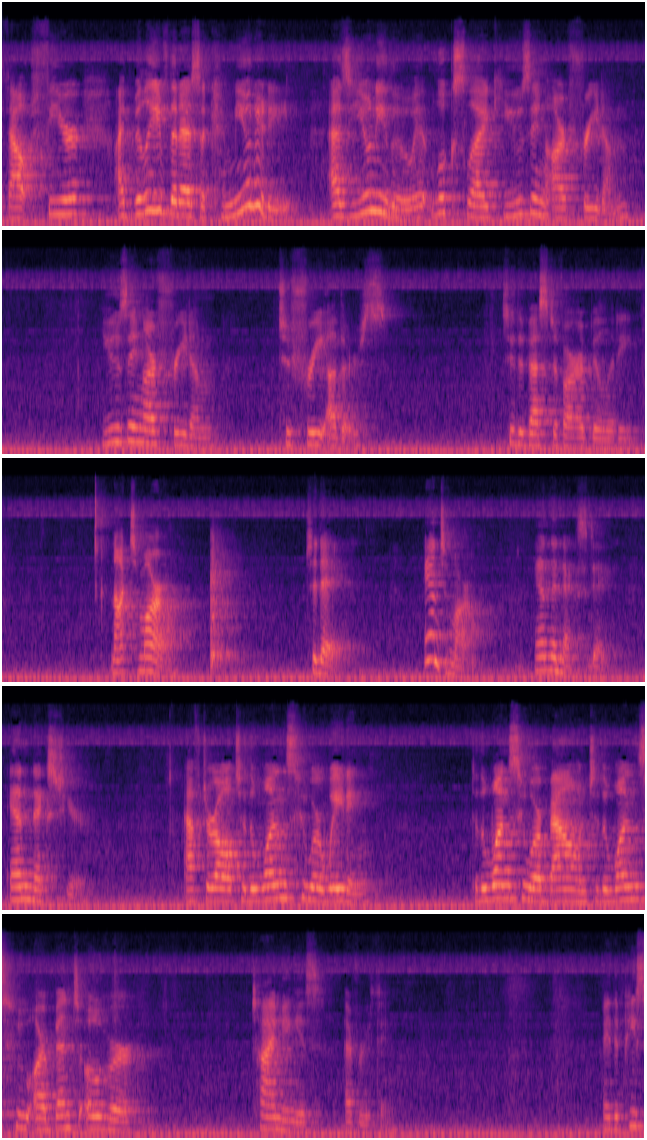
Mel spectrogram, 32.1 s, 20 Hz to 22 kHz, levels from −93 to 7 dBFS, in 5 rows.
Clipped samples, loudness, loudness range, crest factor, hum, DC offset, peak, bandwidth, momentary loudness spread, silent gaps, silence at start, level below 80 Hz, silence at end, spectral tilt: under 0.1%; -25 LUFS; 8 LU; 24 dB; none; under 0.1%; -4 dBFS; 15.5 kHz; 18 LU; none; 0 s; -56 dBFS; 0 s; -4 dB/octave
